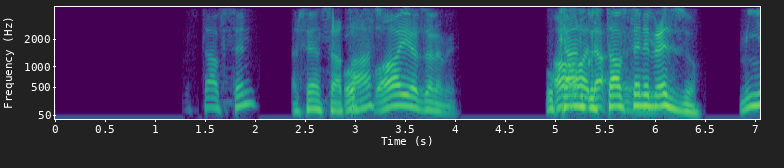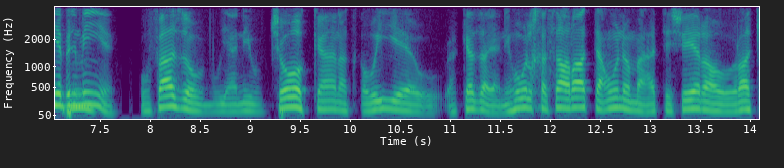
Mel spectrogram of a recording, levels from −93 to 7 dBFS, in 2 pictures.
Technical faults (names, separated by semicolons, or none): none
